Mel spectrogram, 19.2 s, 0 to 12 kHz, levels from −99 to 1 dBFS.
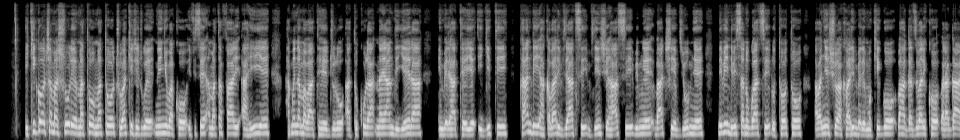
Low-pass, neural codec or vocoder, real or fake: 10.8 kHz; none; real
